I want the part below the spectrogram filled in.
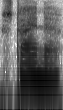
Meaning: nominative/accusative/genitive plural of Stein (“stone”)
- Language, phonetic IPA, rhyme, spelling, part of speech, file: German, [ˈʃtaɪ̯nə], -aɪ̯nə, Steine, noun, De-Steine.ogg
